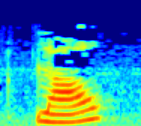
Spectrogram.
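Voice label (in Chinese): "牢" Mandarin Chinese; hsk; chinese-flashcards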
